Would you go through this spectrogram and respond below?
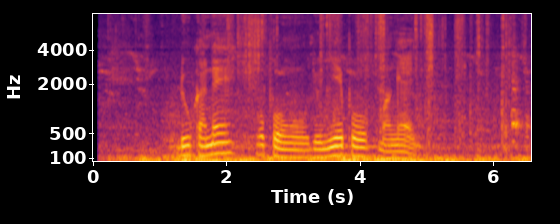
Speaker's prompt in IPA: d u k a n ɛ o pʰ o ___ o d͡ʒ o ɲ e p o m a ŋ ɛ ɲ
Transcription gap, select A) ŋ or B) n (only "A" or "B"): A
